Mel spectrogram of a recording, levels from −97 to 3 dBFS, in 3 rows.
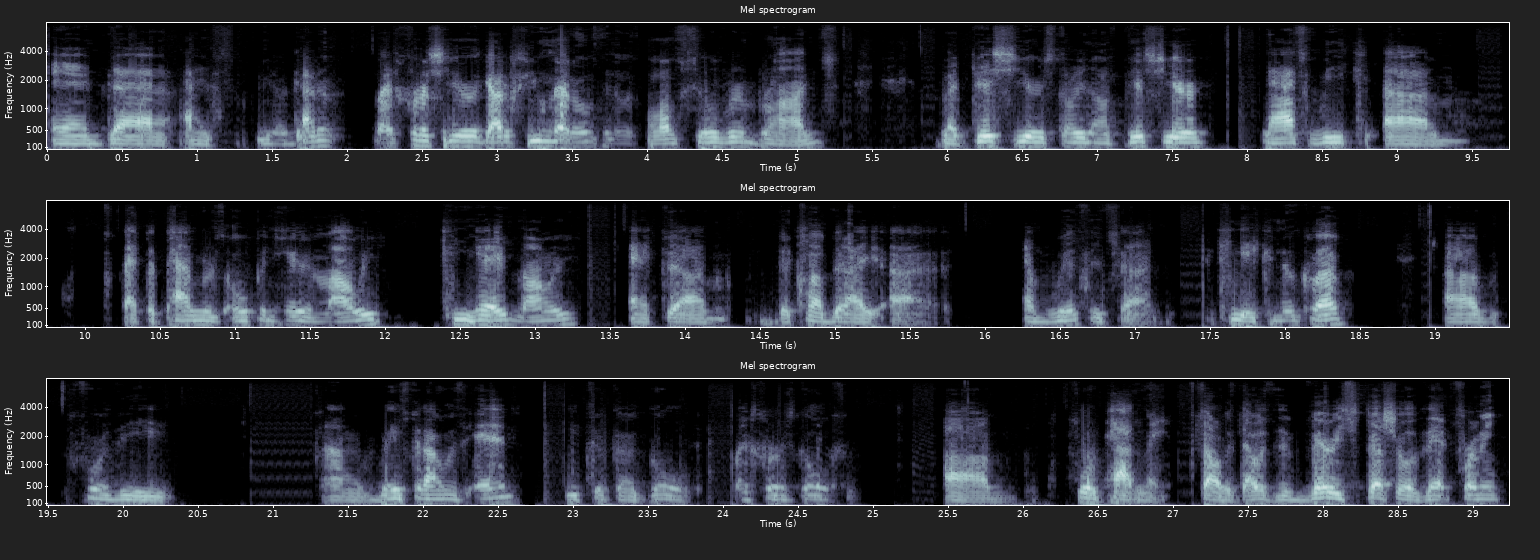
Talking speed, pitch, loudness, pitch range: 175 wpm, 100 Hz, -22 LUFS, 90-115 Hz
